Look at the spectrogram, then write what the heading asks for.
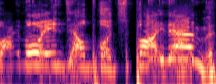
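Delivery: loud, shrill, high-pitched, very slow drawn-out yell. Imagining how someone trades, yelling at an assistant: imitating Trump yelling orders. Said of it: "He's just yelling at her".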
